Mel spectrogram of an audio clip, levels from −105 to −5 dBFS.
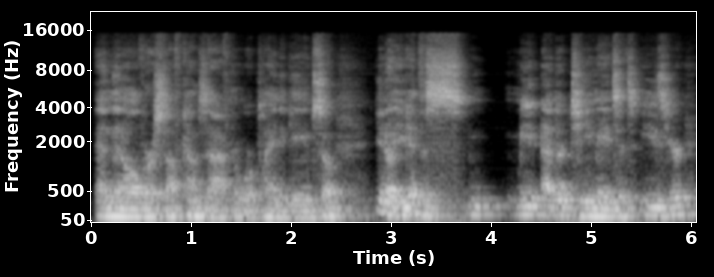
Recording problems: off-mic speech; far
room echo; slight; dies away in 0.5 s

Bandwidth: 15 kHz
